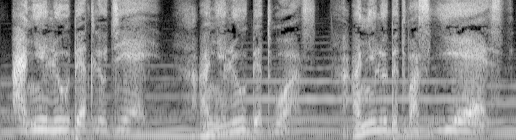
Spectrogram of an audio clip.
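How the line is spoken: Hissing inner voice. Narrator (Russian): прошипел голос в голове Мурмана

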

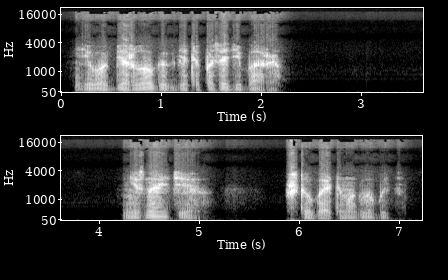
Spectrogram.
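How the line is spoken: Quiet question. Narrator (Russian): тихо спросил Феннер

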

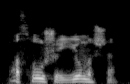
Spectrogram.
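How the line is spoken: Sharp, clipped military voice. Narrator (Russian): Резко и чеканя слова, будто шаг по плацу отбивая, ответил генерал

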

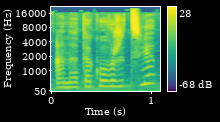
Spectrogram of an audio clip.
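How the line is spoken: Laughing. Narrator (Russian): рассмеялась девушка

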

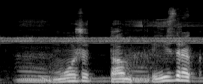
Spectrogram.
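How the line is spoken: Half frightened, half excited question. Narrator (Russian): Не то испуганно, не то обрадованно спросила Соня

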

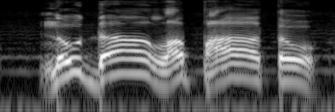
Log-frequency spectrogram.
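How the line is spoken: Bellowed. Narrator (Russian): заорал боцман

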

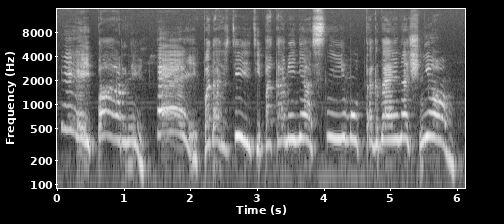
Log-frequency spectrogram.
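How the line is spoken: Shouting. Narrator (Russian): кричал Бертен

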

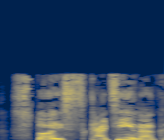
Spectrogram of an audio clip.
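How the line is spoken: Shouting. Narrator (Russian): кричал господин

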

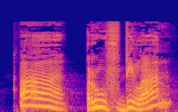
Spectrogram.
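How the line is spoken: Exclaimed. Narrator (Russian): воскликнул низенький толстый король Барбеда

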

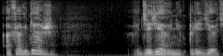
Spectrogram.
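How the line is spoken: Quiet question. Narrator (Russian): спрашивает она тихо

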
